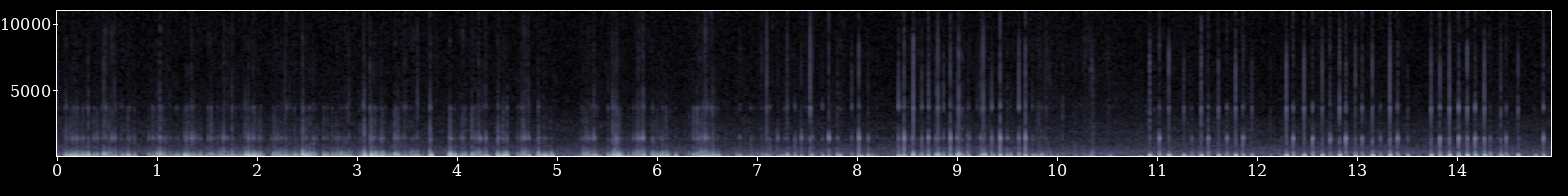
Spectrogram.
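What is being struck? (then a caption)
Rubber chicken toy. Fingertips scratch and rub the rubber body of a hollow yellow rubber chicken toy held close to the microphone. The result is a dense, low, rumbling texture of rapid scratchy strokes and soft crackles, with a faint steady tone riding above it. Toward the end the strokes become quicker and sharper.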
